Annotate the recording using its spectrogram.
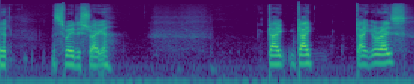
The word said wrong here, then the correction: Gyökeres: What's oh, oh, Gyökeres.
